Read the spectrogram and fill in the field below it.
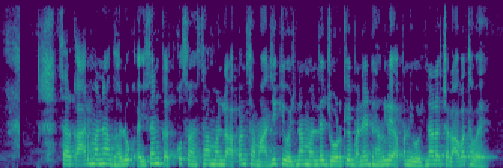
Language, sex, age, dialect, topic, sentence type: Chhattisgarhi, female, 31-35, Eastern, banking, statement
